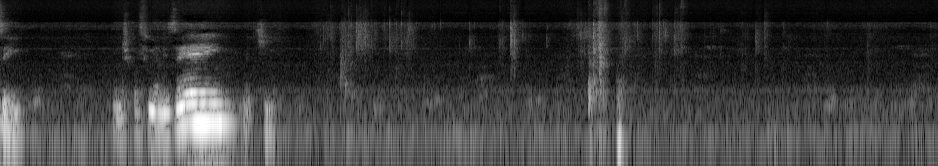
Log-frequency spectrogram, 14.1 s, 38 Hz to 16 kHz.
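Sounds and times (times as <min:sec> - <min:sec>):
low steady hum: 0:00.0 - 0:14.0
plastic bag rustle: 0:04.7 - 0:11.9.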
